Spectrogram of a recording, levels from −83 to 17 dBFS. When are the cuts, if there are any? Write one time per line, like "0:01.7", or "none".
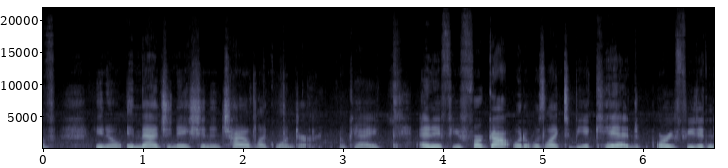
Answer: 0:02.8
